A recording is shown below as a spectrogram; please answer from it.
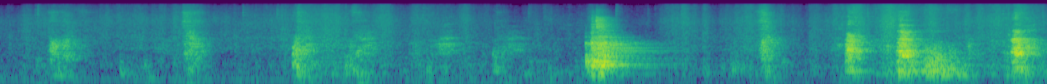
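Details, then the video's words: Boston Terrier barking in anger at a trash bag indoors: short, harsh, uneven barks spaced a second or more apart, one louder, fuller bark in the middle and a quick cluster near the end. "the Boston terrier gets angry and bark at the trash bag"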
